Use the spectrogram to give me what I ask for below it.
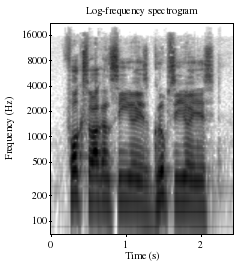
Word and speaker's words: Volkswagen: It's um owned by a comp company called Folkswagen. Folks wagon. It's pronounced with an F. V is pronounced with an F.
